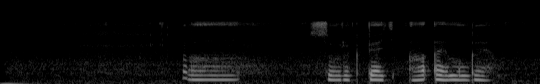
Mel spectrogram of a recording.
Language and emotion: Russian, neutral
